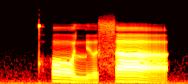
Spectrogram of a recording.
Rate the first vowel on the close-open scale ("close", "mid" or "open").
mid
